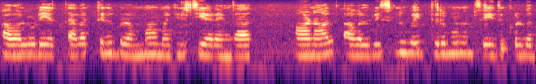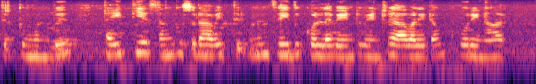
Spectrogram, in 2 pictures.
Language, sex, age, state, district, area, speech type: Tamil, female, 30-45, Tamil Nadu, Tiruvarur, rural, read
